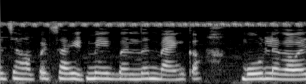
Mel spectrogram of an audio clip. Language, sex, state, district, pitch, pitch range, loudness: Hindi, female, Bihar, Samastipur, 255 Hz, 245-260 Hz, -14 LUFS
